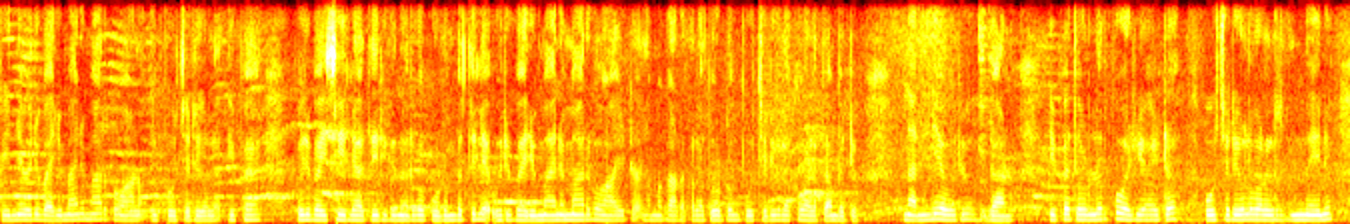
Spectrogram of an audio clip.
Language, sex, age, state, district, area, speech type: Malayalam, female, 45-60, Kerala, Idukki, rural, spontaneous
